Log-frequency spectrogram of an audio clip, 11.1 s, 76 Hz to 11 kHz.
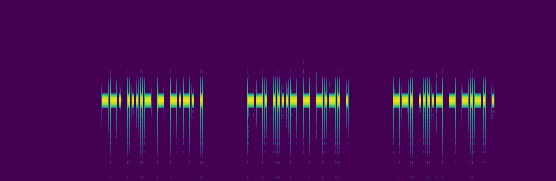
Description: Morse code, heard as a keyed tone, about 28 wpm, 700 Hz. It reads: G4TCE G4TCE G4TCE
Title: DXCC-100 Call Signs - 5 Characters - Repeated 3x - 28wpm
